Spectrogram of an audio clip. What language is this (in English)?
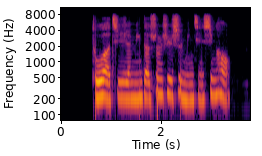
Chinese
